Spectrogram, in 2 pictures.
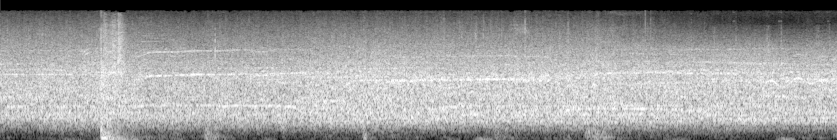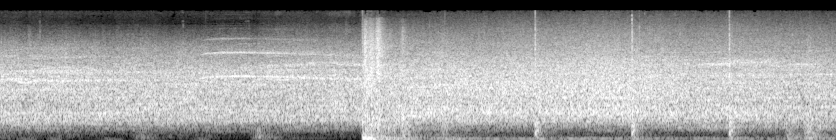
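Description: Bodies slam hard onto a wrestling ring mat with loud thuds.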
